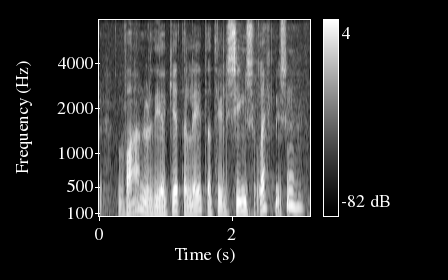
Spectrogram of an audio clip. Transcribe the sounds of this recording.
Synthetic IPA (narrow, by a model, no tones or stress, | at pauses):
va̰ːnʏɾðiaðcɛːt̪aleːjt̪at̪ʰɪlsiːnslʔajhknɪ̰s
